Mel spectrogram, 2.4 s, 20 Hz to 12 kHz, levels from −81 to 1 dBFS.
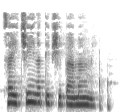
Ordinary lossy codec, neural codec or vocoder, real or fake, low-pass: MP3, 32 kbps; none; real; 9.9 kHz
